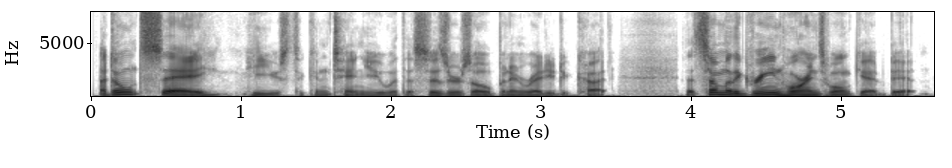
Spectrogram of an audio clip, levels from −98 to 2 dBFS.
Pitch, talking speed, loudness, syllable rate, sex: 105 Hz, 245 wpm, -19 LUFS, 6.1 syllables/s, male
